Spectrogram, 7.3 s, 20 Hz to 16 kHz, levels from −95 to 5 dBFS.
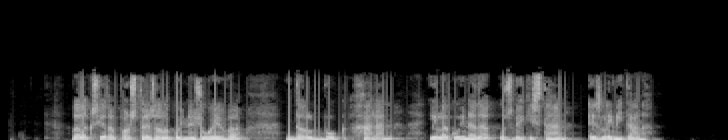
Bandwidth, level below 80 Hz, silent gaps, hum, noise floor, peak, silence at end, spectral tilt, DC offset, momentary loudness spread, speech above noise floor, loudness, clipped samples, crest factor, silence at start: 8 kHz; -40 dBFS; none; none; -82 dBFS; -2 dBFS; 0.8 s; -5.5 dB/octave; under 0.1%; 7 LU; 67 dB; -15 LUFS; under 0.1%; 14 dB; 0.7 s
